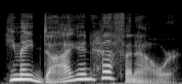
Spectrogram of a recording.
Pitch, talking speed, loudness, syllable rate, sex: 165 Hz, 230 wpm, -16 LUFS, 4.1 syllables/s, male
